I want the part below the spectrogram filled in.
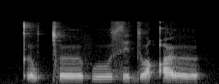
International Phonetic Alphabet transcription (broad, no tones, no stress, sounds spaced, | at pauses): kʼ ɵ w ǀʰ ɵː f uː s i d o qʼ ɵː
